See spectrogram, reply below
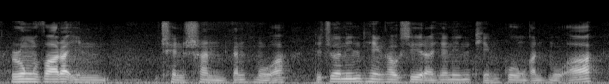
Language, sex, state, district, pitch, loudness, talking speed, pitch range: Mizo, male, Mizoram, Aizawl, 110 Hz, -20 LUFS, 155 wpm, 95-115 Hz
